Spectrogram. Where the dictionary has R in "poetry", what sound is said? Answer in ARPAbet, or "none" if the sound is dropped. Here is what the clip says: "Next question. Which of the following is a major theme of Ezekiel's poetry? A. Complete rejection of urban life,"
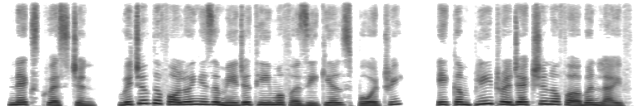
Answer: R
